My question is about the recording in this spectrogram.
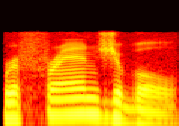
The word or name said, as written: refrangible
